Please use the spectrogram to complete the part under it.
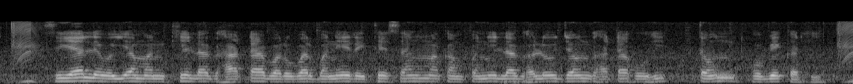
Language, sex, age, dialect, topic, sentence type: Chhattisgarhi, male, 18-24, Western/Budati/Khatahi, banking, statement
